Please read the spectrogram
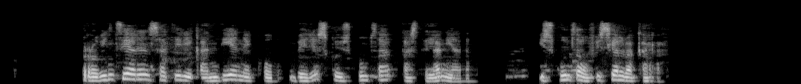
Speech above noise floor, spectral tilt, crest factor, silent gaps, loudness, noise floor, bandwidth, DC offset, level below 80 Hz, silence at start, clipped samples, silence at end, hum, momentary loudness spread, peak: over 73 dB; -5 dB/octave; 16 dB; 2.84-2.89 s, 4.79-5.05 s, 5.31-5.39 s; -18 LUFS; under -90 dBFS; 8 kHz; under 0.1%; -60 dBFS; 0.85 s; under 0.1%; 1.4 s; none; 9 LU; -2 dBFS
